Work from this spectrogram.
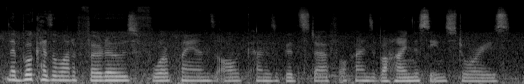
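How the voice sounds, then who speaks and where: Over noticeable background noise, a woman with a fairly low pitch talks at a moderate pace in a relaxed, enthusiastic tone. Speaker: radio DJ. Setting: radio studio. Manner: relaxed, meandering and self-deprecating, with casual um's and restarts; warmly enthusiastic fan tone.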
